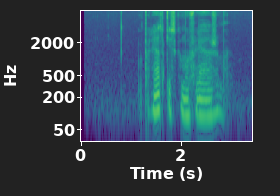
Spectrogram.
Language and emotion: Russian, sad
